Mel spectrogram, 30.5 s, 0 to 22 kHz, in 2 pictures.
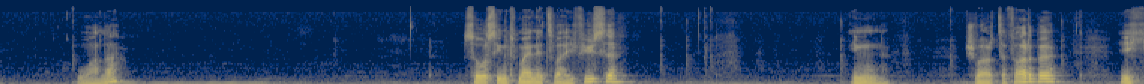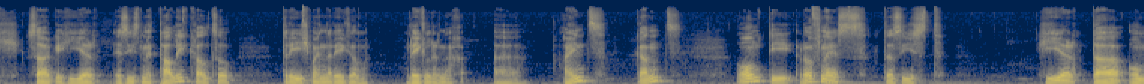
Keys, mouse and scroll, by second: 2.3-5.5 middle drag, 8.2-18.7 shift+middle drag, 18.7-21.8 drag, 21.8-28.7 middle drag, 28.7-30.5 drag.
